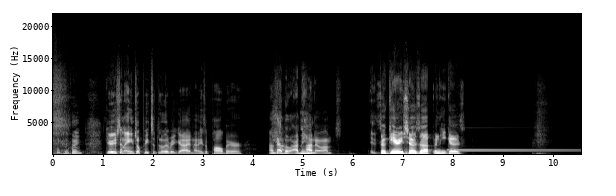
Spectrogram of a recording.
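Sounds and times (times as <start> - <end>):
speech: 0.1 - 8.3
doorbell ringing: 7.9 - 10.5.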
